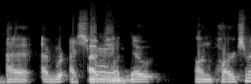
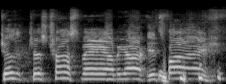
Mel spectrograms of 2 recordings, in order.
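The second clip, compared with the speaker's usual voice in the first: distant, very high-pitched, far-off carrying voice; 13 semitones higher than usual. Speaking in character to others indoors: sounding far away, from the courtyard. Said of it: "trying to sound like I'm in the courtyard".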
